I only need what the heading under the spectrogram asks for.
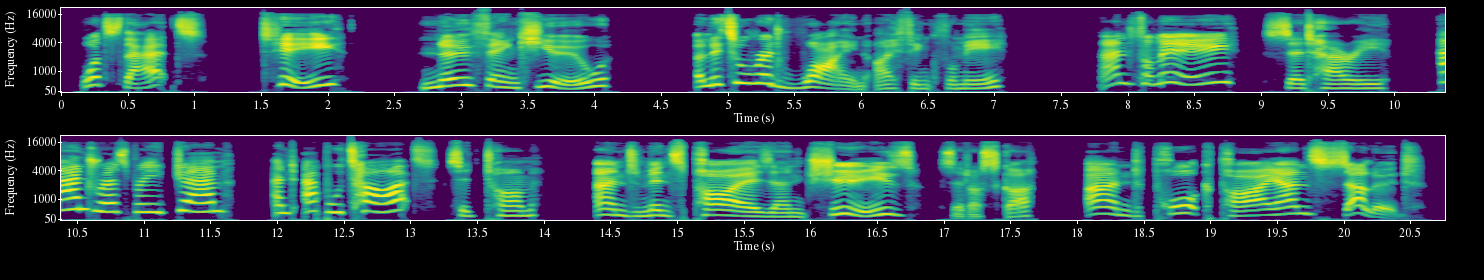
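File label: English British, girl, child voice over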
